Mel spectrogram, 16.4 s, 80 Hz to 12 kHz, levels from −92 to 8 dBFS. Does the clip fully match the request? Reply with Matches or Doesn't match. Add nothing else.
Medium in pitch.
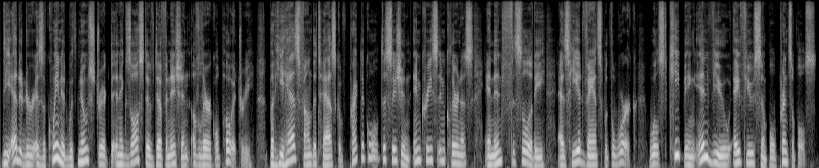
Matches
